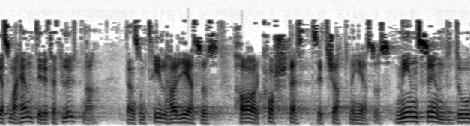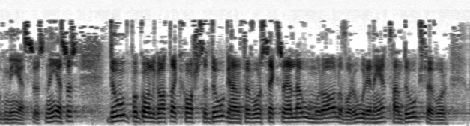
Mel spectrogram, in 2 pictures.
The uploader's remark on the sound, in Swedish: Inspelad i Roseniuskyrkan den 7 maj 2023.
